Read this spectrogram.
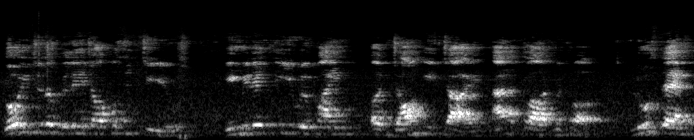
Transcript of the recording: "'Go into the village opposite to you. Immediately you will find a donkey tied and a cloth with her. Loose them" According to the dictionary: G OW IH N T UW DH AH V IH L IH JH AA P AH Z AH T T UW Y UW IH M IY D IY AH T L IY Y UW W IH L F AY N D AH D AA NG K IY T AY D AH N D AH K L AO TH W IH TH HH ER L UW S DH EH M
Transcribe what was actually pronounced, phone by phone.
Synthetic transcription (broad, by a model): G OW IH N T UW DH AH V IH L IH JH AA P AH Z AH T T UW Y UW IH M IY D IY AH T L IY Y UW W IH L F AY N D AH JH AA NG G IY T AY AH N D AH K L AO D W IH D HH ER L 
